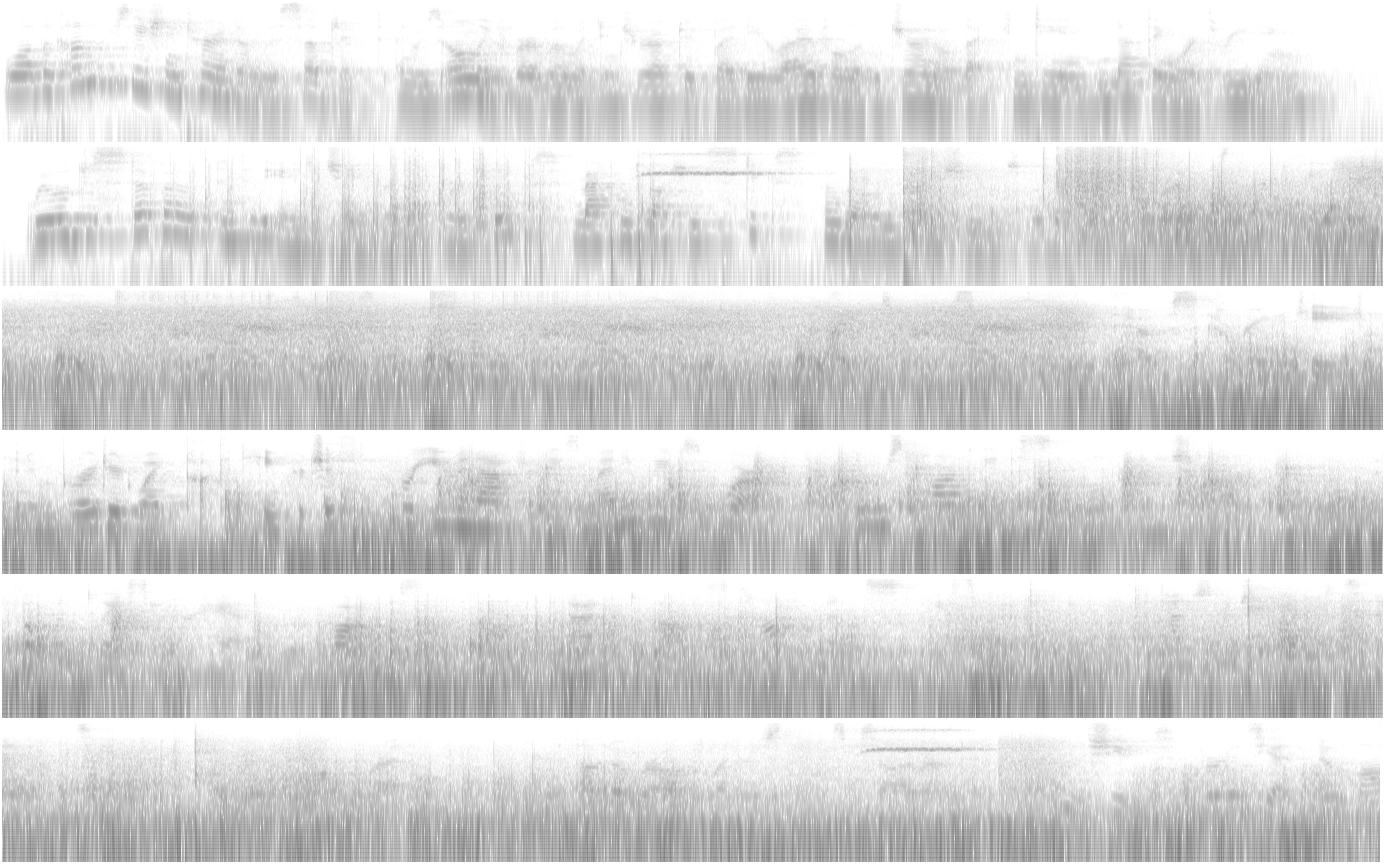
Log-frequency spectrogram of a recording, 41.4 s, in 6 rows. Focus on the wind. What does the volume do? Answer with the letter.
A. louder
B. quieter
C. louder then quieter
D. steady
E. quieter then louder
D.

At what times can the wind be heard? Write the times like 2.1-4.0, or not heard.
12.1-41.3.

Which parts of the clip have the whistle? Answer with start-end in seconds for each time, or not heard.
10.1-10.8, 38.8-39.4.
